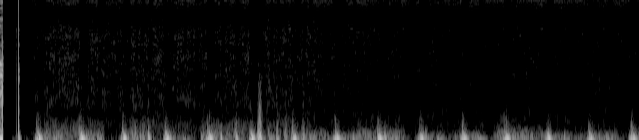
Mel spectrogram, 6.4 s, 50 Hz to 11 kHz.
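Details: Person's own heartbeat right after several exercises: loud, rapid, regular, forceful thumps at roughly 140 beats a minute, a fast post-exercise heartbeat.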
